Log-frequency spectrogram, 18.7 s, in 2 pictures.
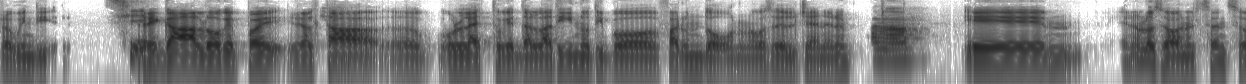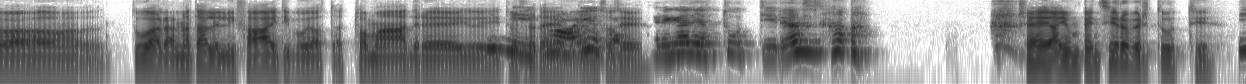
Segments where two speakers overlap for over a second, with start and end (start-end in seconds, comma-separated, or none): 12.9-14.2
